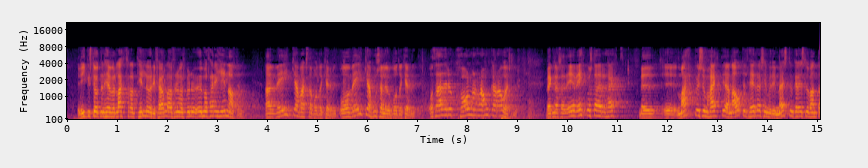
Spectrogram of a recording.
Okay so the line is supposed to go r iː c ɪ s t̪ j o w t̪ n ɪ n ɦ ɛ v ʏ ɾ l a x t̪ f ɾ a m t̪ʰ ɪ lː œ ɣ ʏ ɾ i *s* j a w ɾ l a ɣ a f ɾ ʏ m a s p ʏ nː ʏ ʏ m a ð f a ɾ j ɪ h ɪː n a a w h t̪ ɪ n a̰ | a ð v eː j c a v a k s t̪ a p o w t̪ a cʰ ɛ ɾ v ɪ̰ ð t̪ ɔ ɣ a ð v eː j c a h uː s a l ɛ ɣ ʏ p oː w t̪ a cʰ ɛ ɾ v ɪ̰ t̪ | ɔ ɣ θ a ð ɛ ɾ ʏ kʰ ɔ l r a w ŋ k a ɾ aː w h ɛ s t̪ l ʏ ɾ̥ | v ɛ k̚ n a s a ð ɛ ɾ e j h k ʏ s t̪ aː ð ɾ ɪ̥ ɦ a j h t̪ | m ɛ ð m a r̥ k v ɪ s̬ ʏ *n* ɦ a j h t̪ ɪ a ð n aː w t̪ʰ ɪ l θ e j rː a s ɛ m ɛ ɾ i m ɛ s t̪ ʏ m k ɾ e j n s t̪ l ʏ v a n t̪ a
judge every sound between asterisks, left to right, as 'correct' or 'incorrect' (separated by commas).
incorrect, incorrect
